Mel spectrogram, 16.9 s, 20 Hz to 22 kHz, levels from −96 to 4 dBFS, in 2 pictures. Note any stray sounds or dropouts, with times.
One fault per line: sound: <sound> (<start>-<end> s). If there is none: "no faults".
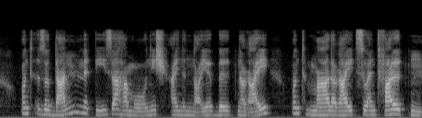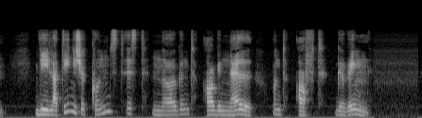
no faults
